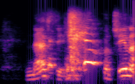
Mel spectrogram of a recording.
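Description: One sharp, close sneeze bursting out amid speech, with talk continuing right after it.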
